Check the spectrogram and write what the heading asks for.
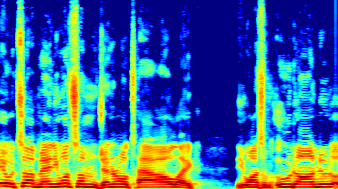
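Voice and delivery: laid-back American dude voice. Joking about a Chinese restaurant worker talking without an accent: casual dude voice. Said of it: "sound like that at a Chinese restaurant".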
